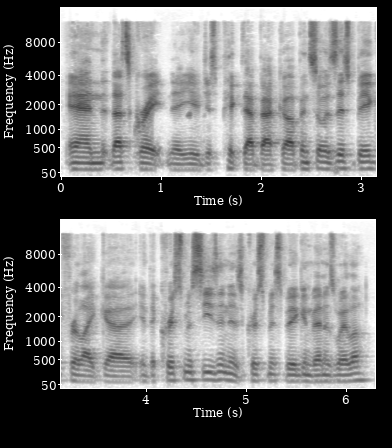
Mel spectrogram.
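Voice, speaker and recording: Deep-voiced American host, friendly. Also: male voice, fairly even intonation, brisk, darkish tone. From United States. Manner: friendly, short agreeing replies. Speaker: podcast host. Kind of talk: casual interview chat.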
